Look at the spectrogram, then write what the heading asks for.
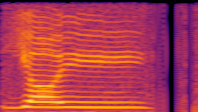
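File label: "jeoi6", Cantonese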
